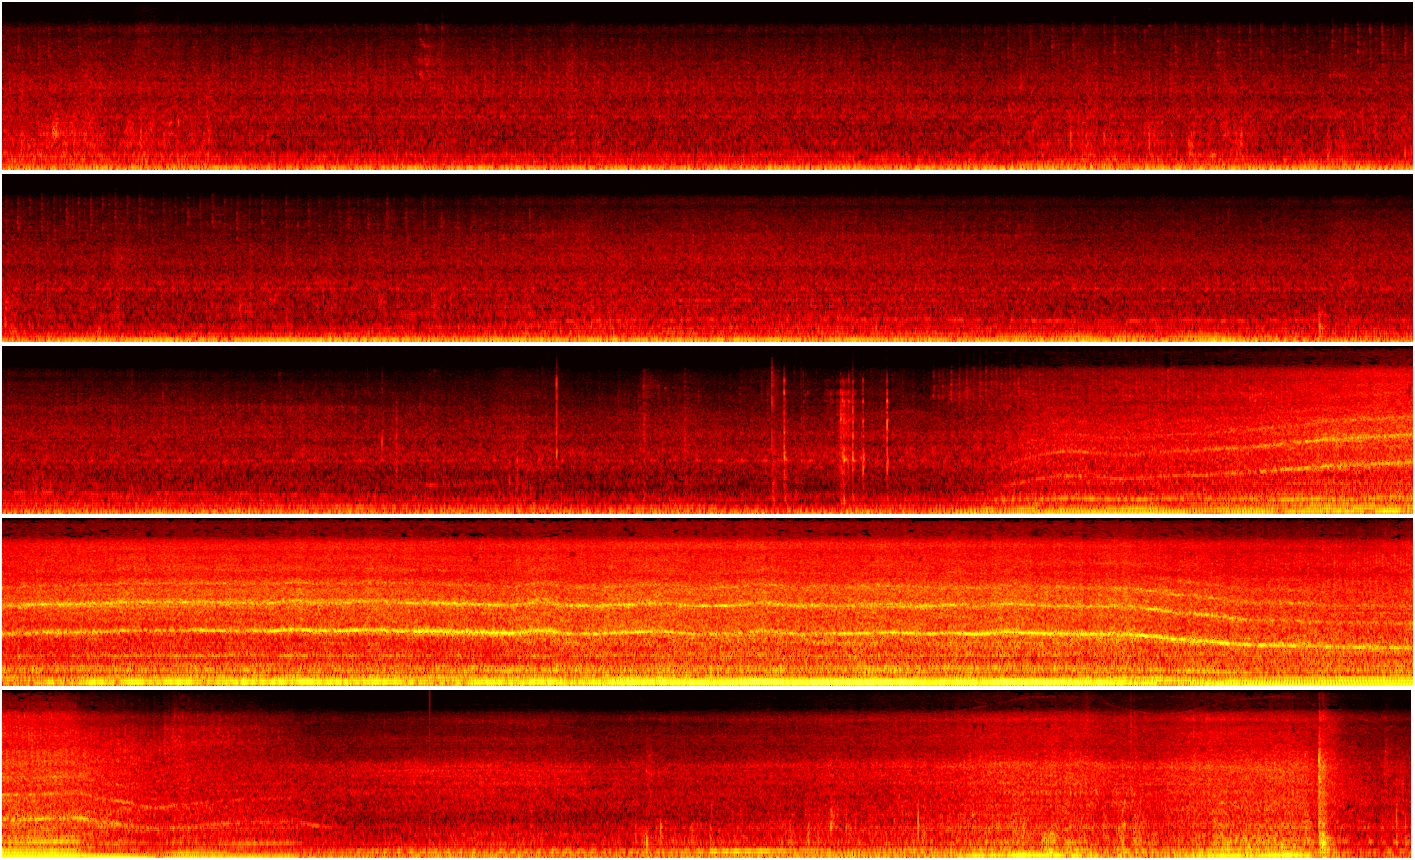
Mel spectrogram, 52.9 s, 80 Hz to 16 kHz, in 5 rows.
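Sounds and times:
off-road vehicle engine revving: 0.0s - 24.1s, 28.1s - 52.9s.

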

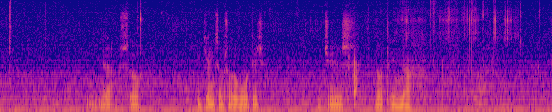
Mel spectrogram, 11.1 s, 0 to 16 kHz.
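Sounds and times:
low steady hum: 0.0s - 11.0s
gloved hand handling noises: 7.0s - 10.9s.

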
